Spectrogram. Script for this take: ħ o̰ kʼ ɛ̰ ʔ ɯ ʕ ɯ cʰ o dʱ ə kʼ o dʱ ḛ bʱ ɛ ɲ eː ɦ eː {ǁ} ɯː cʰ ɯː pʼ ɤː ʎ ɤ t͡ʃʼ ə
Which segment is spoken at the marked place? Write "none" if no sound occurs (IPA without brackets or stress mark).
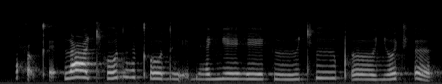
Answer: k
